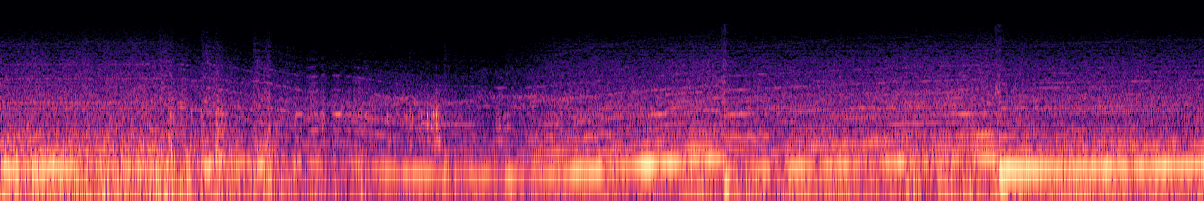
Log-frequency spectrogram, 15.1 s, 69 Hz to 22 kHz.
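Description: Race car engine in the video game GT7, a steady loud drone that swells and dips as the throttle is eased off and reapplied, shifting pitch through the run, continuous with no talk.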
